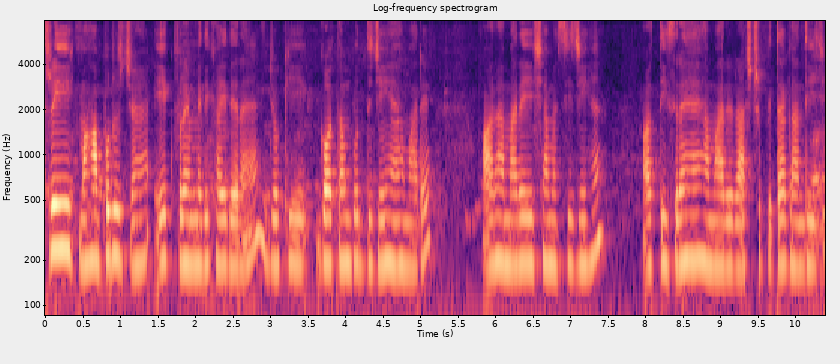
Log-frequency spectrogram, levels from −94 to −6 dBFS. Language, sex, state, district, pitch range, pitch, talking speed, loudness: Hindi, female, Bihar, Muzaffarpur, 185-200 Hz, 190 Hz, 175 wpm, -21 LUFS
